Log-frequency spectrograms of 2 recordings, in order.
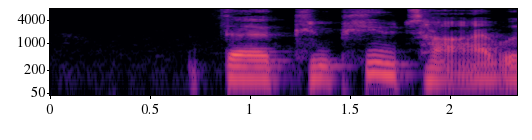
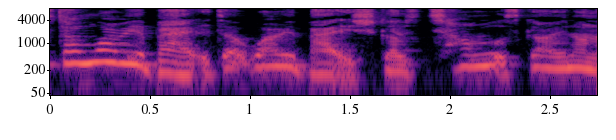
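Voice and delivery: high-pitched, quick brushing-away of apologies; retold reassurance; 10 semitones higher, faster than usual. Doctor reassures crying patient, retold high reassurance. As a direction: wave the worry away, voice lifted.

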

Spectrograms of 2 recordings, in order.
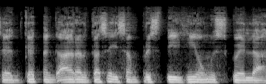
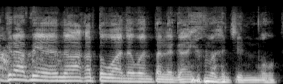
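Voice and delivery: usual speaking voice

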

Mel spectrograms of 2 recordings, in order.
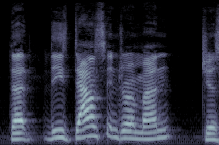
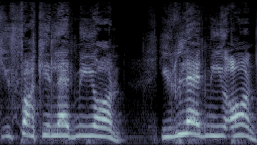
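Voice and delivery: higher, imitated tearful accusation; mock crying; 8 semitones higher than usual. Retelling a dumped man's breakdown, higher mock tearful voice. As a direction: play his breakdown, half-hearted sob. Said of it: "He's crying his eyes out".

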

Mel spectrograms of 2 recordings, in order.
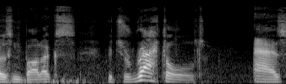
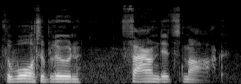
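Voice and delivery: normal talking voice

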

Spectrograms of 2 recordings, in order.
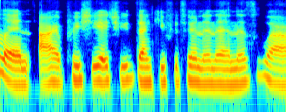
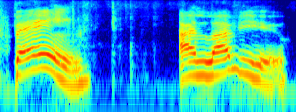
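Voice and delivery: usual speaking voice

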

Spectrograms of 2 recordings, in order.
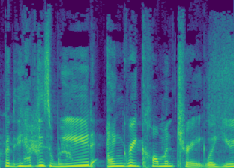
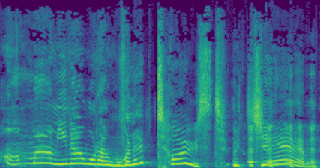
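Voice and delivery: put-on high, sing-song kid asking, slow at the end; lightly voiced chirpy child; 13 semitones higher, slower than usual. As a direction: play the boy making a late request. Voicing son at school.

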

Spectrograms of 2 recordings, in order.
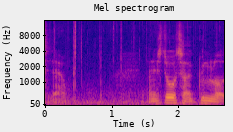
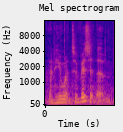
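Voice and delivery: ordinary delivery

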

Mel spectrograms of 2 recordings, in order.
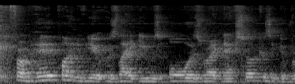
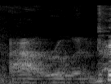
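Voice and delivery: lower, quieter cartoon duck with a laugh; duck impression; 7 semitones lower, 6 dB quieter than usual. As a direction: mumble it like the little duck. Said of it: "he goes".

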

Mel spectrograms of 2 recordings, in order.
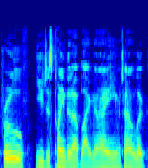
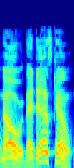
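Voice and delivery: loud insistent; 4 semitones higher, 10 dB louder, much slower than usual. Real, not acted. Arguing point.

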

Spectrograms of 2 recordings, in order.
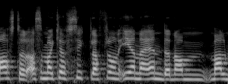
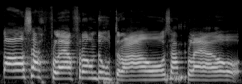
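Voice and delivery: drawn-out, hammed-up Värmland accent; clumsy Värmland impression, on request; Värmland dialect; slower than usual. Shown as a demonstration. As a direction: badly fake a slow Värmland dialect. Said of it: "Prata lite värmländska".

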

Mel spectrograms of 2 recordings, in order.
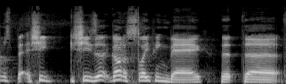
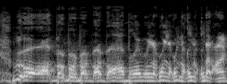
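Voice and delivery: mock gibberish tongues. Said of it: "talking in some sort of weird tongue thing".

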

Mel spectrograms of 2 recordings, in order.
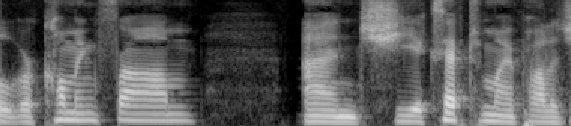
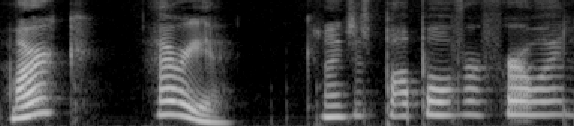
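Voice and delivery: high, sugary pretend call to an ex; mock sweet greeting; 11 semitones higher, 7 dB quieter than usual. Pretending to ring her ex-boyfriend in Canada, high mock sweetness. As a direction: put on a falsely bright voice for the ex.

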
